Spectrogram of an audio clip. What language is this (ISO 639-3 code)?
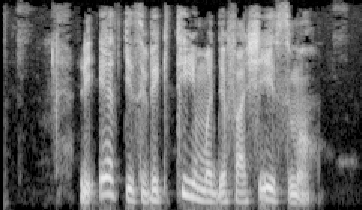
epo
